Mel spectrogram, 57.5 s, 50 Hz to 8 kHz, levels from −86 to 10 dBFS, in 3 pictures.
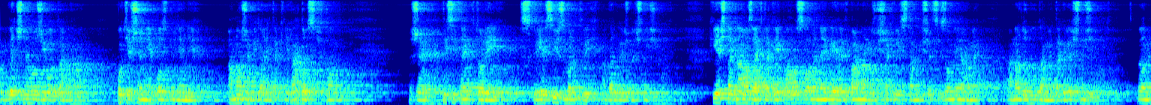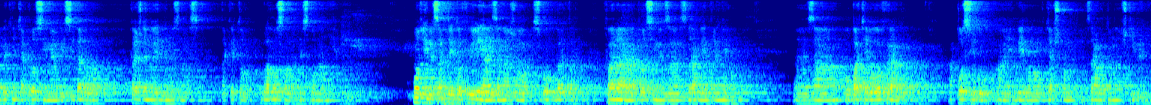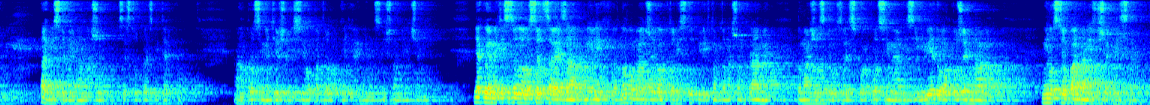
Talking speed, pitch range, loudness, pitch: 140 wpm, 100-110 Hz, -31 LUFS, 105 Hz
